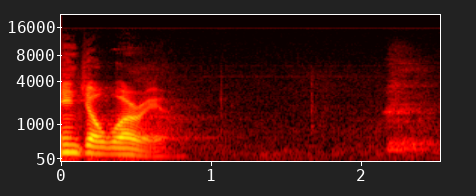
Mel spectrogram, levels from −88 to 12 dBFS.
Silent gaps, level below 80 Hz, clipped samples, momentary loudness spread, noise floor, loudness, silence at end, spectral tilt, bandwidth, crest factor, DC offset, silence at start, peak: none; -62 dBFS; under 0.1%; 26 LU; -61 dBFS; -22 LUFS; 0.25 s; -6 dB/octave; 16.5 kHz; 22 dB; under 0.1%; 0 s; -4 dBFS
